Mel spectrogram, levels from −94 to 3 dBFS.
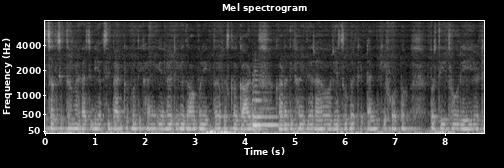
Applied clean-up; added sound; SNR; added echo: none; Bowed string instrument; 3 dB; reverberation time 1.9 s.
